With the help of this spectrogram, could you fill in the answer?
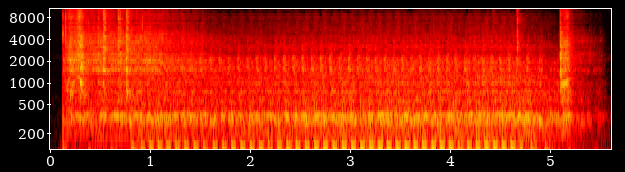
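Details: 2013 Honda Fan 150 motorcycle that would not start on the button, starter relay bridged directly to battery positive: brisk, even starter whirr with quick regular pulses spins engine freely; relay fine, fault lies upstream in start-button wiring.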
